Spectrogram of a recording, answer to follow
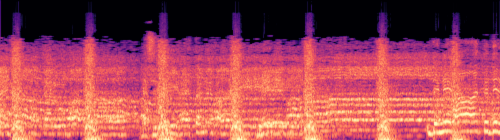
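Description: Noha lament between verses: male voices chanting a slow, held refrain over a deep beat about every one and a half seconds, the rhythm of matam chest-beating, about seven beats in all. Near the end a solo voice comes in with a wavering sung line.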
